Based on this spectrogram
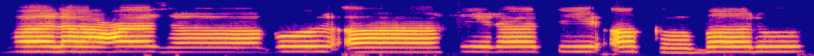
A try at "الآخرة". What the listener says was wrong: Not khira. Khira. It's not khira. It's khira. Kha is heavy. Ra is heavy. Akhirati. Akhirati.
